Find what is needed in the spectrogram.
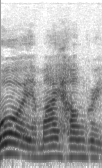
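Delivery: laid-back, offhand, real cool, casual voice. Showing a friend how to start asking someone out: real cool voice. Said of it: "say in a real cool voice".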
